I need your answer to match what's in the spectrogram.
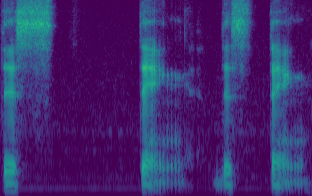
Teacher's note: i'm doing a dental d on this because it's voiced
